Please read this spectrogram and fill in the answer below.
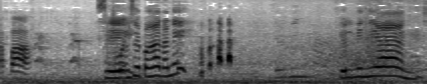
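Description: Women's voices talking and calling out, ending in one long drawn-out vocal sound near the end, with a few short clicks in the middle.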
